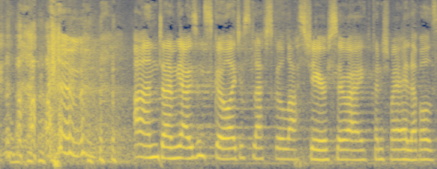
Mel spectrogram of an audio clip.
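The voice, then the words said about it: Northern Irish accent. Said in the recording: “set in Northern Ireland, so I got to do my own accent”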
